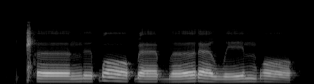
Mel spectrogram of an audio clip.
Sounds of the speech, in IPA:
ǁ ɜː ŋ ɘ ɓ ɔ ɓ æ b ɜ ɾ æ w e m b ɔ

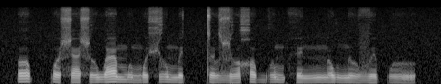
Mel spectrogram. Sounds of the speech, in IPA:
ʌ pː ʌ ɬ a ɬ ɤ w a m ɤ m ɔ ʃ ɤ m ɛ tː ʌ l ɮ ɤ χ ɤ b ɤ m h ɛ nː ɔ w n ɤ v ɛ p ɤ

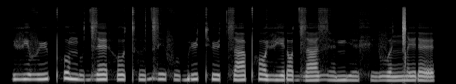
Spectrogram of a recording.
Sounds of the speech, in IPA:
vʲ ə v y pʰ o n̪ o̤ d͡z ɛ h o tʰ ə̤ d͡z e̤ f o̤ b y tʰ y t͡s a pʰ ɔ vʲ e ɾ ɔ d͡z a z ɛ̤ mʲ ɛ̤ x e̤ v ə ŋ͡ǀ e ɾ ɛ

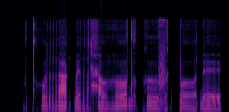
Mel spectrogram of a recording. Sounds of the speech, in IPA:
t̪ʰ u r a k͡p e r ħ ɤː ɦ ɤː d̪ ɤ k ɯː v e k͡p ɤː ɗ e

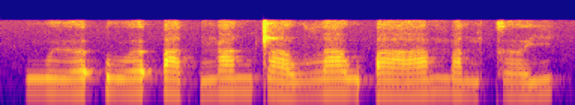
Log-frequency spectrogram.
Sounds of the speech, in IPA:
w ɨ˨˩˦ ə̯ ʔ u˨˩˦ ə̯ ʔ a˨˩ t̚ ŋ a˧ n ʈ a˨˩˨ w l a˧ w ʔ aː˨˩˦ m a˨˩ n k ə˨˩˦ j

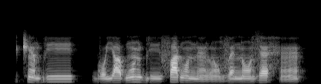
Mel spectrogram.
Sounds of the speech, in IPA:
t͡ʃ ɛ̃˦˨ b iː˦ | ɡ o˨ j a˧ ɡʷ ã˦ ɡ͡b iː˨ f a˦ ɡ ɔ̃˧ n ɛ̃˨ l ɔ̃˨ v ɛ˧ n ɔ̃˧ z ɛ˦ h ɛ̃˨˦

